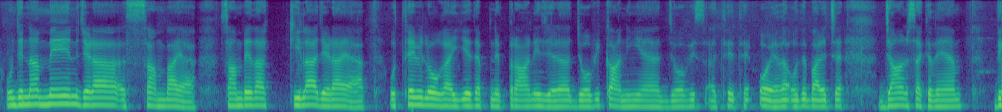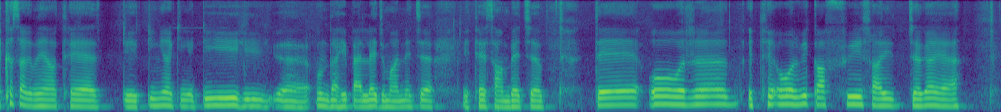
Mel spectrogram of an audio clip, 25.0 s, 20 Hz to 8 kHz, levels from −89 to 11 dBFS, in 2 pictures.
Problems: background sounds at intervals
